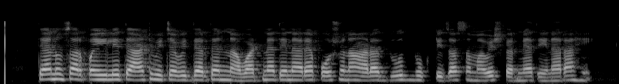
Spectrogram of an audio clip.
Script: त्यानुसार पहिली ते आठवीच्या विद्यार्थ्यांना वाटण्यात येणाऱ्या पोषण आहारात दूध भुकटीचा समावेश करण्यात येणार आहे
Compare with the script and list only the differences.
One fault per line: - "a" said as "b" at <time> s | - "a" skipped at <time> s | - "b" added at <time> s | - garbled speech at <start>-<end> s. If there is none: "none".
none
